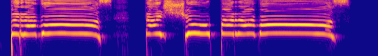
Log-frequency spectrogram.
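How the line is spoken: Fairy's shout. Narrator (Russian): крикнула подлетевшая на форсаже фейка

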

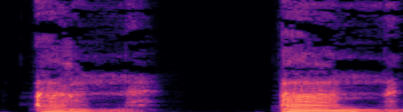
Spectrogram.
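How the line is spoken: Trembling voice. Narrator (Russian): говорил он дрожащим голосом

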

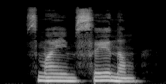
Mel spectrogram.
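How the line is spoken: Heavy sigh. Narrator (Russian): тяжело вздохнул он

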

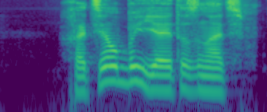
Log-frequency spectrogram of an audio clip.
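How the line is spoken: Grumbling. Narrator (Russian): проворчал Василий

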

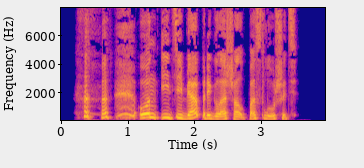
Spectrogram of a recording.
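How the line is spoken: Hearty laugh. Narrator (Russian): От души рассмеялась Магали

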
